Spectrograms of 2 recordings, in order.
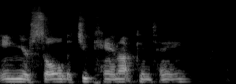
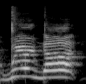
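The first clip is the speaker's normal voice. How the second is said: much higher and louder, slow pleading protest; desperate protest; 14 semitones higher, 8 dB louder, slower than usual. Retold or imitated. Boy protesting to the operator as the ride starts, loud and pleading. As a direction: drag it out in panic.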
